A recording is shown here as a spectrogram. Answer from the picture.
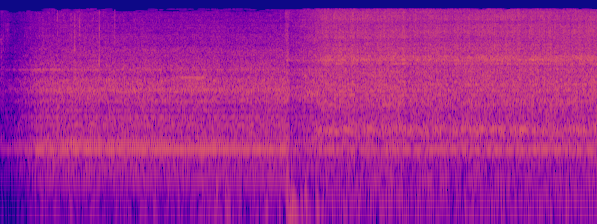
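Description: Truck-mounted forestry crane with a harvester head, its engine and hydraulics running with a steady mechanical hum and a constant tone; a higher hiss rises a little about two seconds in.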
